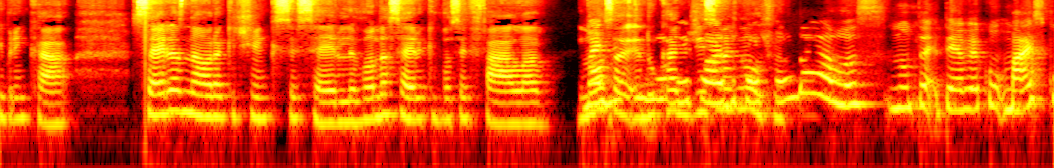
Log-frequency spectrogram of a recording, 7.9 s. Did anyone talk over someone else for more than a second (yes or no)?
yes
